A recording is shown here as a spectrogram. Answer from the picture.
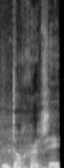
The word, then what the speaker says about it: Docherty: Docherty.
